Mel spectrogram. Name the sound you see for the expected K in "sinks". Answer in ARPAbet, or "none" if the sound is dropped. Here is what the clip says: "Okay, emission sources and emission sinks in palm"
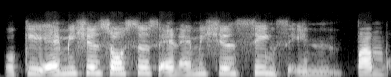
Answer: none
